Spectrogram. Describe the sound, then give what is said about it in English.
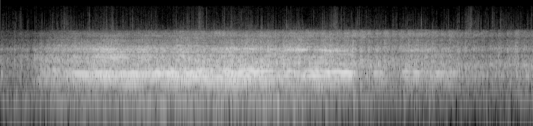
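A train racing away, heard from a road leading to a town, rumbles steadily with a sustained horn-like tone over it, fairly loud at first, then dropping in level as it recedes. No voices. “I was afraid, and I stopped on the road, and I heard my train racing away.”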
